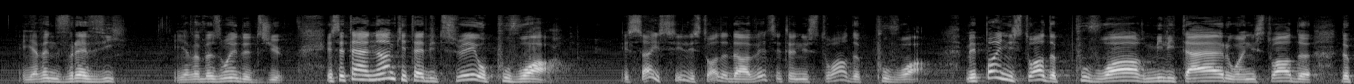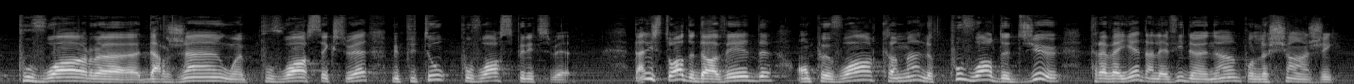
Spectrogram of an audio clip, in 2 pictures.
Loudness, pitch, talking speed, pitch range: -18 LUFS, 145 Hz, 170 wpm, 120-170 Hz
